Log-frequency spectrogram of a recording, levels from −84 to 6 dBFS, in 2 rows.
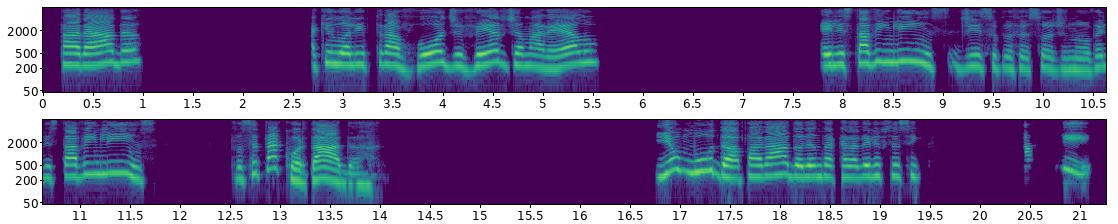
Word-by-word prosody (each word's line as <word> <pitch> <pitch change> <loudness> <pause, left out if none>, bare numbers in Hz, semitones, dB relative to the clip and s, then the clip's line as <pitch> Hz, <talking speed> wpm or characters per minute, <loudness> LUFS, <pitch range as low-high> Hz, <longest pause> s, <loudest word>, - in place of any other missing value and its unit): parada. 260 +4 +2 1.7
Aquilo 260 +4 -1
ali 250 0 0
travou 245 +1 +1
de 230 -2 -5
verde 240 +5 0
e - - +2
amarelo. 235 +5 0 2.2
Ele 240 +2 +2
estava 275 +3 +1
em 295 -1 -2
lins, 295 -8 -3
disse 220 +2 -7
o - - -7
professor 195 0 -9
de 185 +1 -12
novo, 185 +1 -8
ele 215 +2 -6
estava 260 +4 0
em 295 0 -3
lins. 300 -8 -4 0.8
Você 220 +7 -5
tá 395 +8 +4
acordada? 200 - +3 3.0
E 250 +2 -3
eu 380 +3 +2
muda, 325 -9 +4
parada 265 +2 +2
olhando 250 +1 +2
pra 250 -2 -2
cara 240 0 -3
dele, 255 +1 +1
eu - - -4
fiz 245 - -22
assim 255 -1 -7 1.1
Aqui! 390 - -3
250 Hz, 100 wpm, -21 LUFS, 220-285 Hz, 3.0 s, tá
